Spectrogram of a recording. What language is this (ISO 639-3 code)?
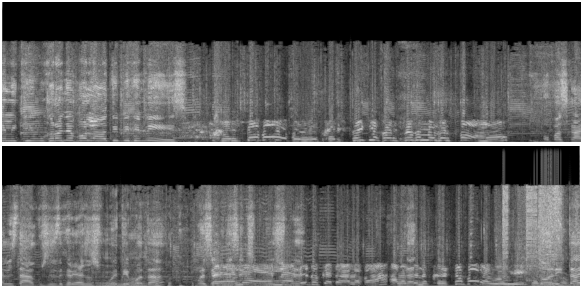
ell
